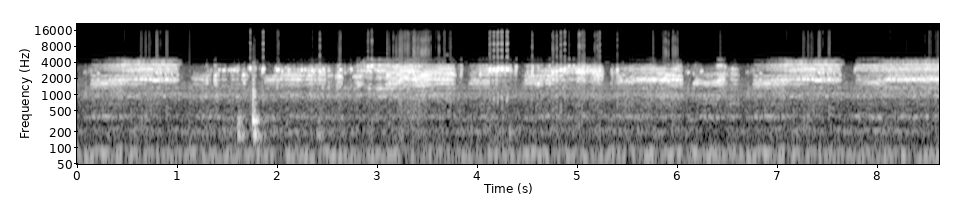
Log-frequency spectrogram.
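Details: Owl at the nest during a mouse delivery on an evening in early January 2015. Long, overlapping, rasping screeches run almost without pause, broken by sharp clicks and scraping noises.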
